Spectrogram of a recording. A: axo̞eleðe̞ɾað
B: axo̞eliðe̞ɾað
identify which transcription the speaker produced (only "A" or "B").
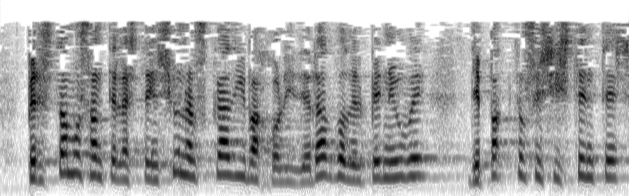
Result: B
